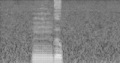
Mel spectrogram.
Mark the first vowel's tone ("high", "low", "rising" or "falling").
low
